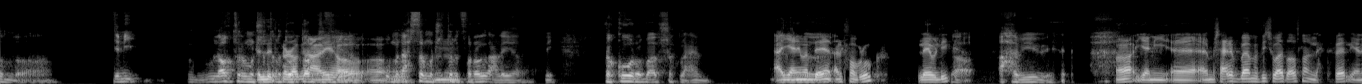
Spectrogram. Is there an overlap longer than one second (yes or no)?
yes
